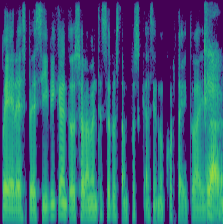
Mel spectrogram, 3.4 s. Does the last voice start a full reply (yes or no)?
yes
